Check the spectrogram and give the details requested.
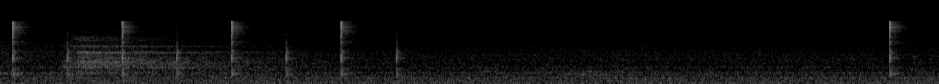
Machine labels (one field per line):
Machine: valve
